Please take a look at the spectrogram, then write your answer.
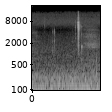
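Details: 2015 Nissan Armada with crank-no-start from a missing start signal, now running with the signal wire grounded (has had an ECU installed): steady low rumble settling into an even run after starting, brief clatter over the top; normal running.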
